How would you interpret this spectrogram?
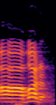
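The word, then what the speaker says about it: hour: यह हावर नहीं होता है। एट साइलेंट रहता है। और इसकी साउंड कैसी आती है? आ की आती है। है ना? तो आवर आवर की साउंड आती है।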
